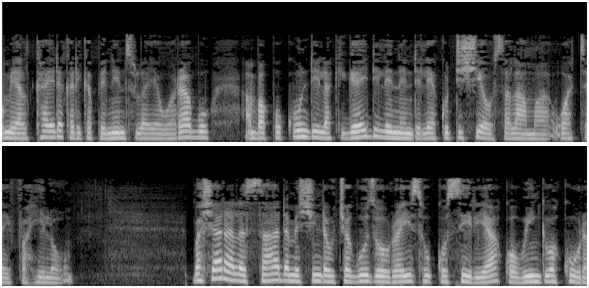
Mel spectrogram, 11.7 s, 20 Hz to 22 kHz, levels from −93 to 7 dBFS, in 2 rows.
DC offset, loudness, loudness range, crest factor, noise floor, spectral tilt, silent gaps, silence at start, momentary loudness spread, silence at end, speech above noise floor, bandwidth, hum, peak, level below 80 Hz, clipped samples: under 0.1%; -19 LUFS; 6 LU; 18 dB; -53 dBFS; -5 dB/octave; none; 0 s; 9 LU; 0 s; 34 dB; 8.8 kHz; none; -2 dBFS; -56 dBFS; under 0.1%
